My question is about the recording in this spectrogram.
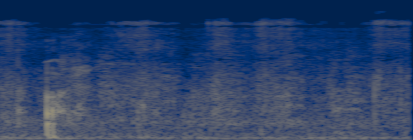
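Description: A short spoken word about a quarter second in, then only faint, steady background noise.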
